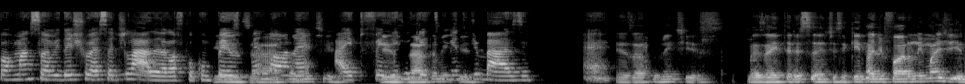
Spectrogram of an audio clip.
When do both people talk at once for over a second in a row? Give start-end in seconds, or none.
2.1-4.8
